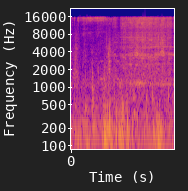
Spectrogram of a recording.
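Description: Boat noise on an offshore fishing boat, a steady rushing haze with muffled voices under it. A faint, steady high whine starts about halfway through.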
